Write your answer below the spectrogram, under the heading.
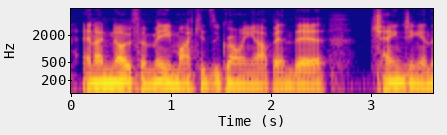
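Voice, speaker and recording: A man with a very deep, low pitch talks in an Australian accent. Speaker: podcast host. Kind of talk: casual chat. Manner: animated, energetic.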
